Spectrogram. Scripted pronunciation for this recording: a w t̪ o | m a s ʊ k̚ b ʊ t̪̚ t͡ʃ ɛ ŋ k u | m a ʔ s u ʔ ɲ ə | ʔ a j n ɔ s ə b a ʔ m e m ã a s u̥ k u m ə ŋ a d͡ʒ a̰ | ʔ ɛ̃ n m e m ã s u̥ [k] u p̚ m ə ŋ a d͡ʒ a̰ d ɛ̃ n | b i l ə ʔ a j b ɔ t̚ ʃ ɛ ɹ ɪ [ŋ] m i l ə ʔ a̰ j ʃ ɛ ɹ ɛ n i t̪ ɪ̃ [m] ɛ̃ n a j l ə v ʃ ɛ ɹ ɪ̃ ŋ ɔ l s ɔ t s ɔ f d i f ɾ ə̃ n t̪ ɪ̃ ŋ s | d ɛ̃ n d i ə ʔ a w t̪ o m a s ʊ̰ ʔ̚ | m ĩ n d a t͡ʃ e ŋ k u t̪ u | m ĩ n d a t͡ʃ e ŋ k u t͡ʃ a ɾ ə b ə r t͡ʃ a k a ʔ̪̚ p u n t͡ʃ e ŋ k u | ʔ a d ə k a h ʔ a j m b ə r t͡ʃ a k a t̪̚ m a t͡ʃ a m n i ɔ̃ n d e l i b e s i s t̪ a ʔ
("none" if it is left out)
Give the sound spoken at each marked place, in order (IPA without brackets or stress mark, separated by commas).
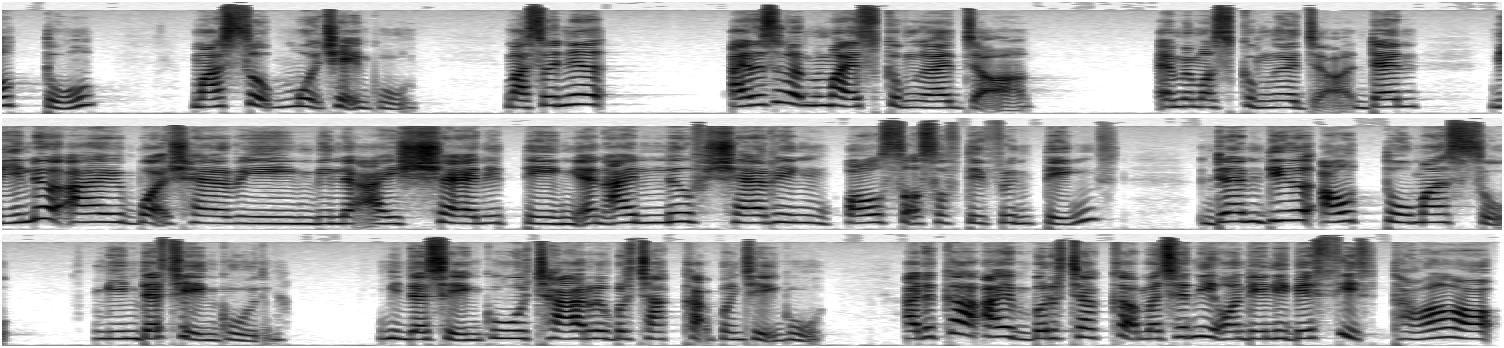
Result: k, ŋ, ŋ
